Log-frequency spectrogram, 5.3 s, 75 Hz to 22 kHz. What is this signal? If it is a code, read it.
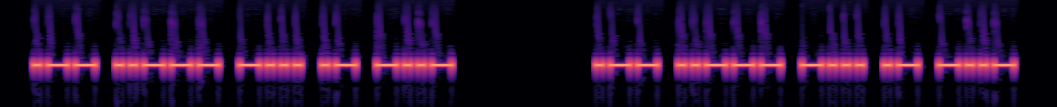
Morse code, heard as a keyed tone, about 36 wpm, 700 Hz. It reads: W2BAX W2BAX
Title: USA Call Signs - 5 Characters - Repeated 2x - 35wpm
